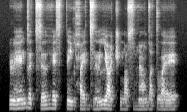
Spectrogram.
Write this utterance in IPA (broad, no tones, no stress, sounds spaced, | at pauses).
ɭ ɛ̃ ɡ ə t͡s ə ɦ ɛ s t ɛ̃ ʎ ħ ɛ d͡z ə̃ lʲ ɑ t͡ʃ n ɔ sˤ ɦ ɛ̃ dˤ o t lˠ ɛ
